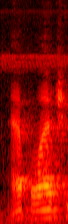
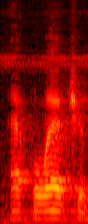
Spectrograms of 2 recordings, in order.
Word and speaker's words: Appalachia: or an app appam AER Lain app American Appalachian Amer anyhow it's pronounced Appalachia people not Appalachia please I'll have another latte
